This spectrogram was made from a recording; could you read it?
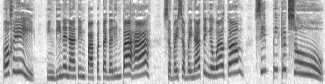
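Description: Woman performing an excited, high-pitched kids' party host. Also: no room sound. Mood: excited, rousing. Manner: loud, bubbly, drawn-out announcing. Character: excited, booming children's party host hyping up kids.

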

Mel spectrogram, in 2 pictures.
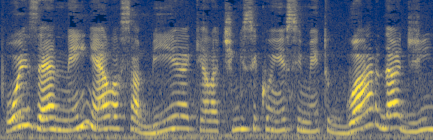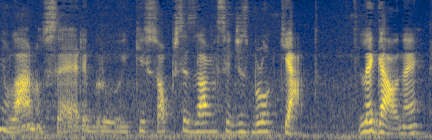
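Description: A woman's voice: fairly high pitch, moderate pace, vocal fry, slight background noise. A woman in her forties with a southern Brazilian accent, talking expressively to the camera as a channel host, recorded outdoors in a garden. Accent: southern Brazilian Portuguese. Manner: chatty, expressive. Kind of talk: casual vlog narration.

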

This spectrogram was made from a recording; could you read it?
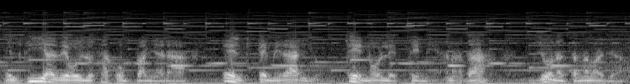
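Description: A man's voice: sits low, normal speed, music in the background, close to an everyday voice. A man playing a mock-ominous narrator of a comic horror radio play, dramatic and prone to correcting himself.

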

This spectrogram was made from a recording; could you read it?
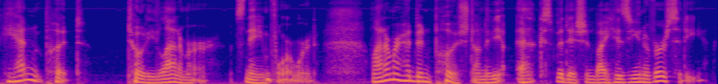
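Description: A man in his thirties reads a science fiction story aloud into a boom-arm studio mic. His pitch sits in the middle range, and the sound is dry and close with no room echo. He reads at a steady pace and lifts his voice a little for the characters' lines. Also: normal speed, breathy edge. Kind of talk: live reading of a novella, doing dialogue lightly. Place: small room with green screen, indoors. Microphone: studio mic on boom arm close to mouth.

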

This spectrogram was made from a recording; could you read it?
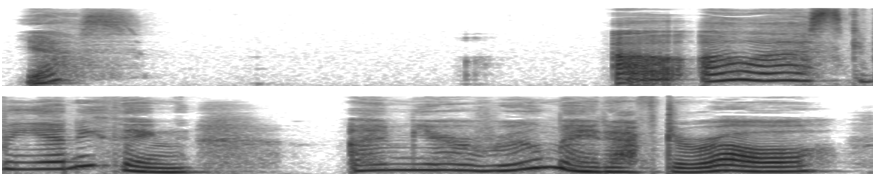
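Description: A woman's voice: high voice, very animated, slow, heavily acted. A woman voicing a flirty, playfully predatory vampire roommate in an intimate audio roleplay, with a coy, teasing manner. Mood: friendly, playful. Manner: coy, giggly, teasing, drops into breathy whispers.

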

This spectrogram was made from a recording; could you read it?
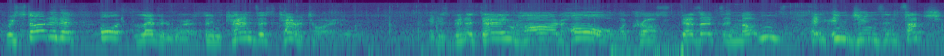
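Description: A man's voice: very high voice, sing-song, unhurried, bright, forceful tone, heavily acted. A man playing a folksy, aggrieved American dragoon sergeant from the 1840s in an outdoor stage reenactment. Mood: grumbling. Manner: folksy, complaining, theatrical. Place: outdoor amphitheater in a park. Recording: distant outdoor microphone, background noise.

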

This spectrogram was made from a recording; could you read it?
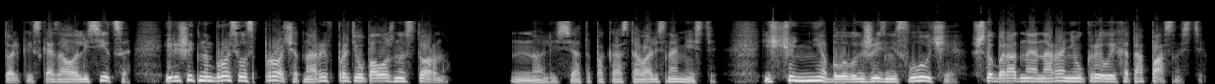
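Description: Мужчина-рассказчик, сухая студийная запись. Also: male voice, medium pitch, lively intonation, a little fast, no echo. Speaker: narrator. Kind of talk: scripted children's story narration.

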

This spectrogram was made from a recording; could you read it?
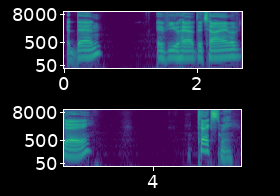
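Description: A man's voice: medium pitch, expressive, slow pace, clear, resonant tone, no echo, clean studio sound. A man playing a friendly, bashful young hero with a hesitant, playful manner in an ASMR audio roleplay. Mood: sincere, bashful.

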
